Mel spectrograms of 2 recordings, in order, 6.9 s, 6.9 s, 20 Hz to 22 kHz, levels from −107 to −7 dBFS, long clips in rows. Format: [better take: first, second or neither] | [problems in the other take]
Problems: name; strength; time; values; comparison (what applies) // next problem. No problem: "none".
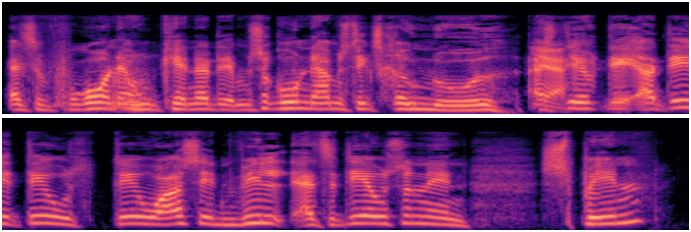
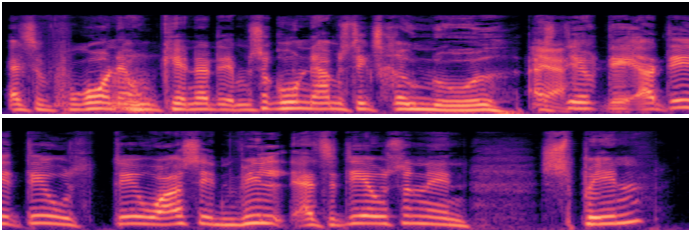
second | thin; very slightly; fading below 300 Hz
